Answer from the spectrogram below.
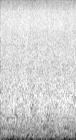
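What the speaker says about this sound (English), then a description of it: "Lovely waterfall. It's actually three streams that join" A waterfall in Wales, fed by three streams joining, roars with a steady, dense rush of falling water, loud and close, with no voices.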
